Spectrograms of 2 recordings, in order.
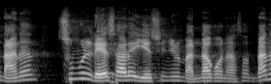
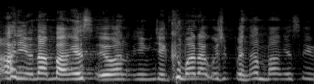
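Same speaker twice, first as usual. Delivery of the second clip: mock wailing despair; 4 semitones higher than usual. Pastor wanting to quit, mock tearful wailing. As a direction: wail as if crying, letting it sink away. Acted relapse into wailing again.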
